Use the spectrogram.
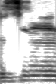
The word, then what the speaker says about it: zine: sign is or a Zine it's pronounced both ways I've heard um this is a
